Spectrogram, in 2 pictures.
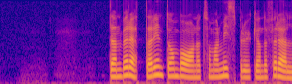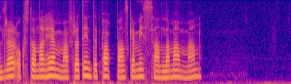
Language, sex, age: Swedish, female, 27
